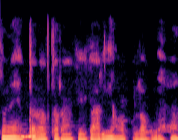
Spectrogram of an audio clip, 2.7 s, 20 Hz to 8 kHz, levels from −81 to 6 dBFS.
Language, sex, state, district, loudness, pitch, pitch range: Hindi, male, Bihar, Begusarai, -15 LUFS, 130 Hz, 130-135 Hz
